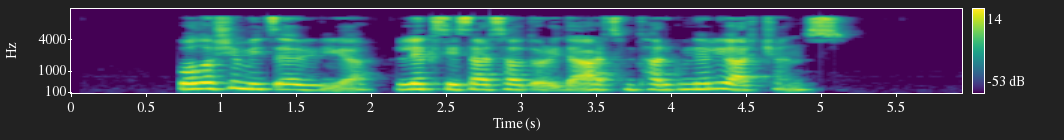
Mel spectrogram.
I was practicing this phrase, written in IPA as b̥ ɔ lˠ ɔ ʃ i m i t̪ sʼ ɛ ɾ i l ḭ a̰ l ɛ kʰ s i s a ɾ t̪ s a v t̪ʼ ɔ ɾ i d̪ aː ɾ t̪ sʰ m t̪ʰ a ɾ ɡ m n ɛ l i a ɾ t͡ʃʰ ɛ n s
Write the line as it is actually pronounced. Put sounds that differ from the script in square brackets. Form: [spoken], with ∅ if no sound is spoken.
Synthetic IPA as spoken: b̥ ɔ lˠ ɔ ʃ i m i t̪ sʼ ɛ ɾ i l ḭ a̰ l ɛ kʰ s i s a ɾ t̪ s a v t̪ʼ ɔ ɾ i d̪ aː ɾ t̪ sʰ m t̪ʰ a ɾ ɡ m n ɛ l i a ɾ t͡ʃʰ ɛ n s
